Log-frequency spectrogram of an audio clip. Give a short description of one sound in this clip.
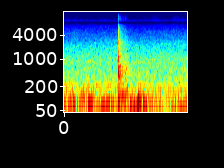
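A ceramic mug is set down on a table with a knock.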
